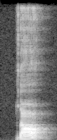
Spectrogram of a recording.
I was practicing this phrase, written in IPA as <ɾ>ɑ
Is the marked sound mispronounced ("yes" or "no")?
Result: no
